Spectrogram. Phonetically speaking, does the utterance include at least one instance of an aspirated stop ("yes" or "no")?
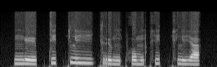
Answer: yes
